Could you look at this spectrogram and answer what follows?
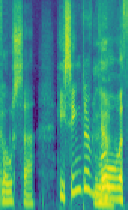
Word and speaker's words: Ramaphosa: Was it Ramamosi? I think it's Ramaphosa, but I'm sure I'm mispronouncing it. Ramaphosa.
